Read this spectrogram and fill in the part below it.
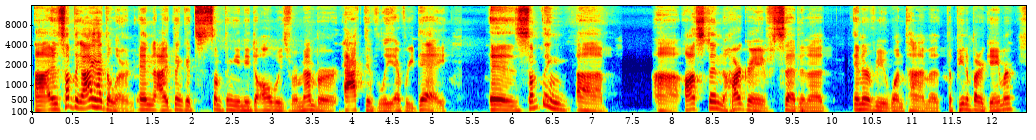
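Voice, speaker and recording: A man's voice: fairly high pitch, lively intonation, brisk. A man hosting a podcast, giving casual commentary and emphatically repeating his points. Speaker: podcast host.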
